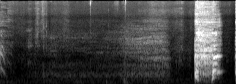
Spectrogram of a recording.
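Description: A person coughs to clear their lungs while taking guaifenesin. Soft breathy throat noises lead into one loud, harsh cough burst, and another cough begins right at the end.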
